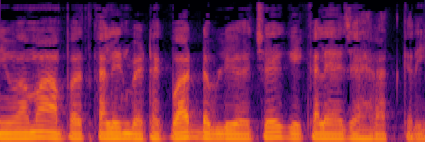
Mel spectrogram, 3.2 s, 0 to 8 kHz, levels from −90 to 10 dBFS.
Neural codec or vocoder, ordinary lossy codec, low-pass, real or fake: none; none; 7.2 kHz; real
